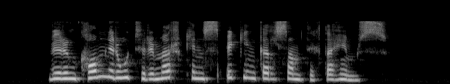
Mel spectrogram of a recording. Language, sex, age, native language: Icelandic, female, 30-39, Icelandic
